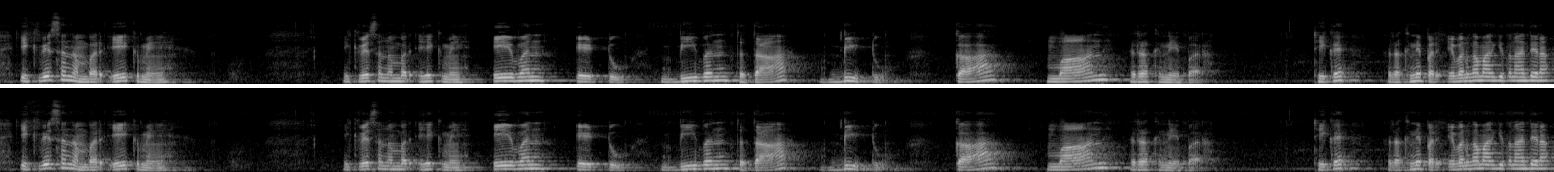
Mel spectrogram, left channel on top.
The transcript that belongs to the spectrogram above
इक्वेशन नंबर 1 में a1 a2 b1 तथा b2 का मान रखने पर, ठीक है, रखने पर a1 का मान कितना है तेरा,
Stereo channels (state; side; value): normal; both; correlation 0.65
